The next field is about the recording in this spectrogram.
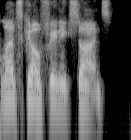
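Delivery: ordinary talk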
